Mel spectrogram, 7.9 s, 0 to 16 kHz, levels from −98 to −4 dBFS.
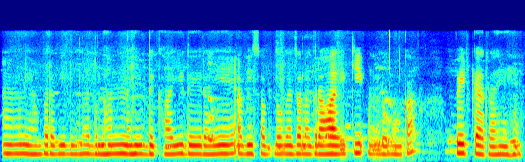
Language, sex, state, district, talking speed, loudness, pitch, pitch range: Hindi, female, Bihar, Samastipur, 190 wpm, -20 LUFS, 195 Hz, 190-200 Hz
